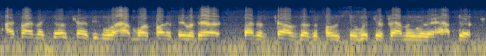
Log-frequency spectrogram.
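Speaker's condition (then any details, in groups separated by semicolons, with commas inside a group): Cerebral palsy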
